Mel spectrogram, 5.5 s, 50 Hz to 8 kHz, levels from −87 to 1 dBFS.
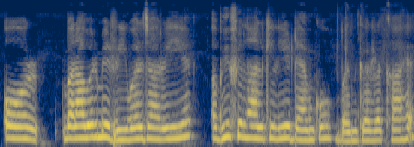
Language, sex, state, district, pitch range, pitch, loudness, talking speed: Hindi, female, Delhi, New Delhi, 210-245 Hz, 230 Hz, -15 LUFS, 195 wpm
